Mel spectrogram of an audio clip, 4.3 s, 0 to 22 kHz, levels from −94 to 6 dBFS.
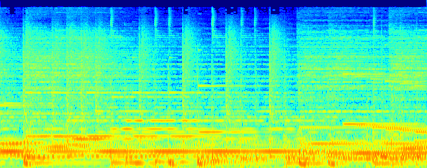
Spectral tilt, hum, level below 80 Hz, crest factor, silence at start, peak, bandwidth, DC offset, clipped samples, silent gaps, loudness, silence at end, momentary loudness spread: -5 dB/octave; none; -30 dBFS; 12 dB; 0 s; -4 dBFS; 19 kHz; 0.6%; under 0.1%; none; -18 LUFS; 0 s; 3 LU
